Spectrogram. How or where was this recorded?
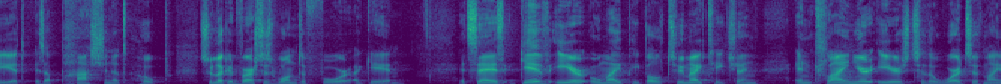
large echoing room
